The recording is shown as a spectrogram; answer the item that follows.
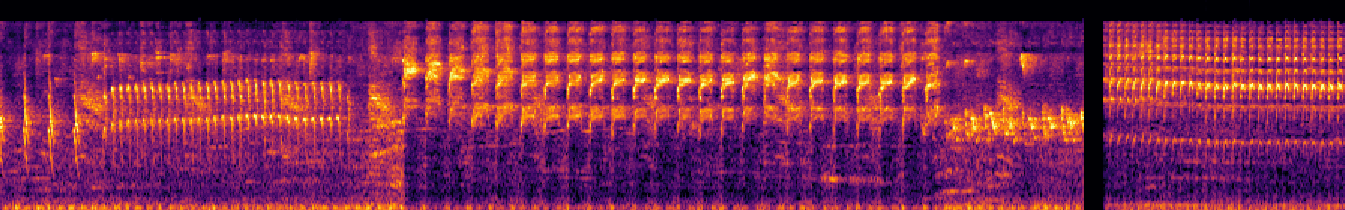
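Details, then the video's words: Long-tailed shrike in loud, sustained song with beak opened wide: rapid, harsh chattering phrases of high repeated notes, about four per second, changing pattern every few seconds over a faint low hum. "Cendet tembakan kuntilanak super dahsyat panjang keras sampai buka paruh lebar"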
